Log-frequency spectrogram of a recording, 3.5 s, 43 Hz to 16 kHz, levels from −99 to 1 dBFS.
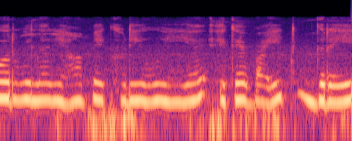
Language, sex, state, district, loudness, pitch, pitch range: Hindi, female, Haryana, Rohtak, -15 LUFS, 235 Hz, 230-245 Hz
